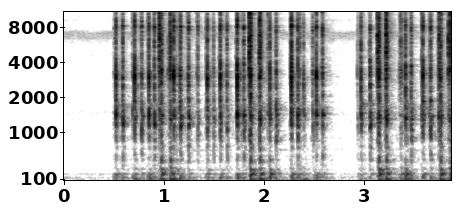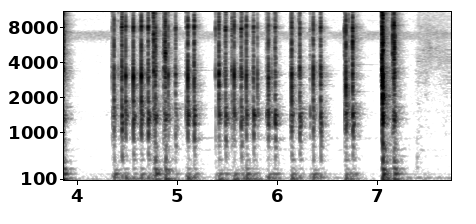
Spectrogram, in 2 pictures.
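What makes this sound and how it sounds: Fingertips of both hands type rapidly on a small pink Akko X Ducky 3084 mechanical keyboard with Cherry MX Brown switches, plastic keycaps and a plastic case. Quick bursts of bright, clacky keystrokes over a low thock come in runs separated by short pauses. One sharp, louder press lands near the end before it goes quiet.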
